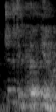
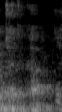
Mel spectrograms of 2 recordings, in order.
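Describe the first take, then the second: First: Said in the usual way. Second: Breathy whispered "just a couple"; whispered aside. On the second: Shown as a demonstration. Comedian mutters "just a couple" to himself, whispered. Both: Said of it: "Oh, just a couple".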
